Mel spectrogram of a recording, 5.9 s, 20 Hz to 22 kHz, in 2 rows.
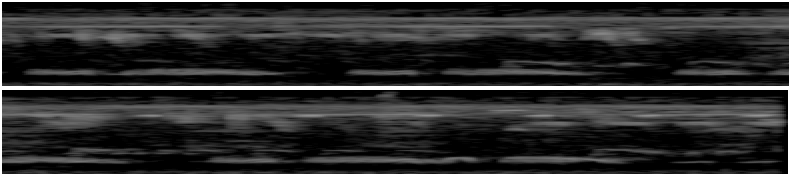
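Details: A trained decoy spotted dove on its first training day, around 9 a.m., coos and calls territorially as a wild dove approaches, in low, hollow, rolling notes repeated about once a second, while small birds chirp thinly behind.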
